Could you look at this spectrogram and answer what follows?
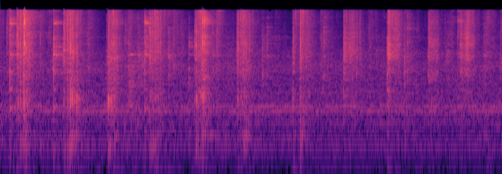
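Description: Perforated metal tube housing of a small electric tester being unscrewed by hand: irregular short metallic clicks and scrapes from the threads and tube turning, about two or three a second.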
